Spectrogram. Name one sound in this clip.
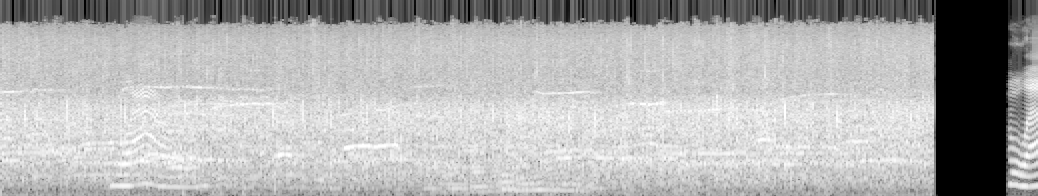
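A crowd cheers and applauds at a live concert.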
